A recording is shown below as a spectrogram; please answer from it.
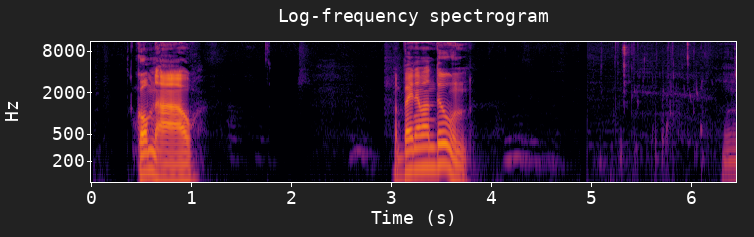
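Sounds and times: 
speech: 0:00.5 - 0:01.1, 0:03.0 - 0:03.8
water pouring into a glass: 0:05.1 - 0:06.4.

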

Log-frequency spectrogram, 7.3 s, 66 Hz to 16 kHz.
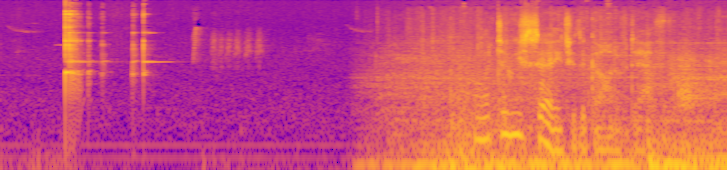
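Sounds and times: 
glasses of wine and beer clinking in a toast at a picnic: 0:00.7 - 0:01.8
speech: 0:04.8 - 0:07.1.

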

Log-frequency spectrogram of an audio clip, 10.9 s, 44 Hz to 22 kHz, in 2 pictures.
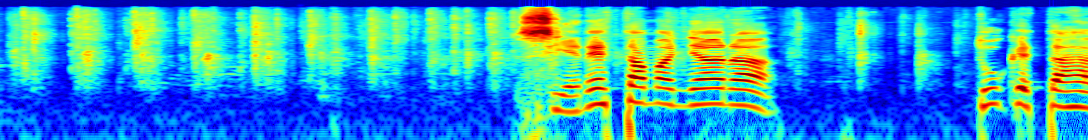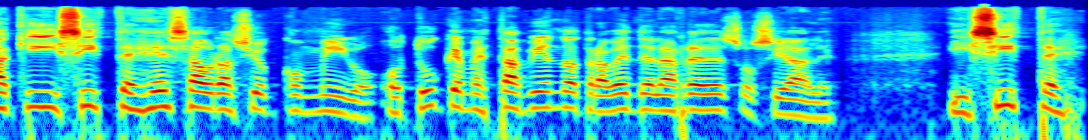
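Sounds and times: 
audience clapping rhythmically: 0:00.0 - 0:05.4
speech: 0:02.6 - 0:04.0, 0:04.9 - 0:10.8.

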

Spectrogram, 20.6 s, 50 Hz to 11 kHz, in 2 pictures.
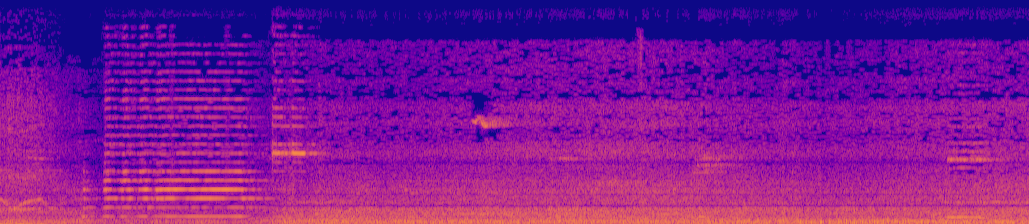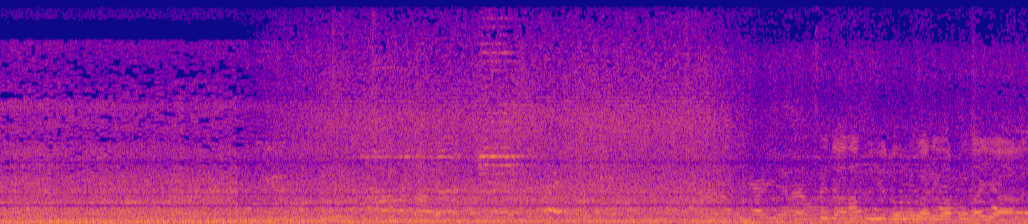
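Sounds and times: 
heavy road traffic in a jam rumbling: 0:00.0 - 0:20.5
loud sustained vehicle horn blaring: 0:00.8 - 0:03.2.

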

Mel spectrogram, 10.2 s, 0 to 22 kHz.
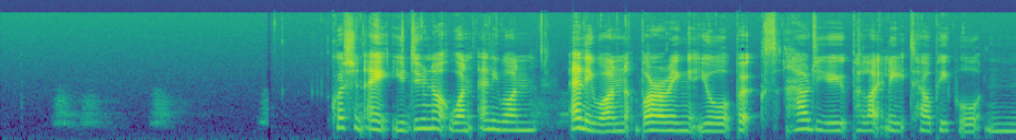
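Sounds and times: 
dogs barking: 0:00.5 - 0:01.9, 0:02.6 - 0:02.8, 0:05.3 - 0:05.8
speech: 0:03.4 - 0:10.1.

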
